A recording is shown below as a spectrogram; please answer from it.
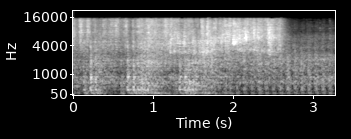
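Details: Honda CBR 250 brought in as a non-starter, after a compression check: engine fires and runs with a fast, even beat and crisp exhaust, no misses or mechanical clatter; normal running.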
